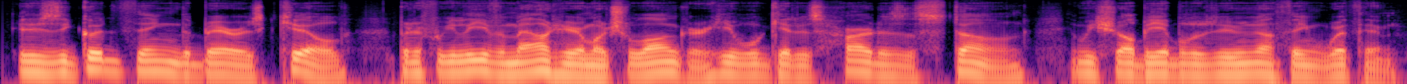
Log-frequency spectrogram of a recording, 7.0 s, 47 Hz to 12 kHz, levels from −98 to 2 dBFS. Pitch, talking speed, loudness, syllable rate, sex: 90 Hz, 305 wpm, -17 LUFS, 6.7 syllables/s, male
